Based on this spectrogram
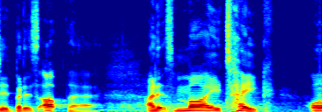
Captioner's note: laughter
